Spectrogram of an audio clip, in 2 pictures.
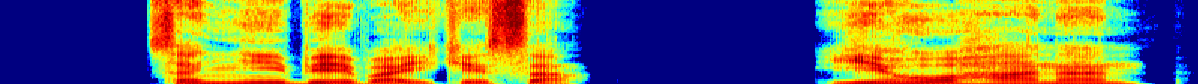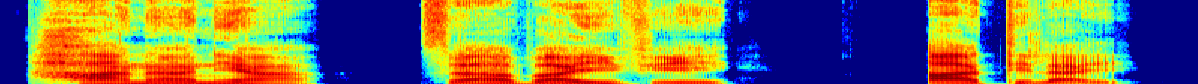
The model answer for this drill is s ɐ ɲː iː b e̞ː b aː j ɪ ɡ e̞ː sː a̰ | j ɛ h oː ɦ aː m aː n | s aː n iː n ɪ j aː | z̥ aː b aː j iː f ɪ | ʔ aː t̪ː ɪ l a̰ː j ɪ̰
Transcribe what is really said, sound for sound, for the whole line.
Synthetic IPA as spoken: s ɐ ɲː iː b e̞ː b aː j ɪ k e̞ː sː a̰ | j ɛ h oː ɦ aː n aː n | h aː n aː n ɪ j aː | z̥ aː b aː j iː f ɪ | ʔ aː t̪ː ɪ l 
